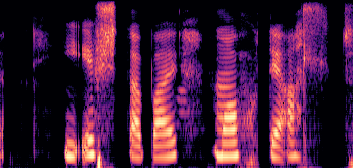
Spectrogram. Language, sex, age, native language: Icelandic, male, 9, Icelandic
